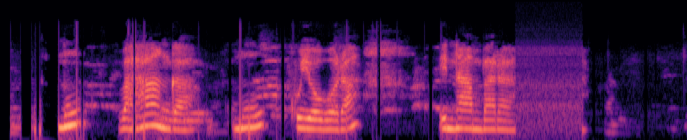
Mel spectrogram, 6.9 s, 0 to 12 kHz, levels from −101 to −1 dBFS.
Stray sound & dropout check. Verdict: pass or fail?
pass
